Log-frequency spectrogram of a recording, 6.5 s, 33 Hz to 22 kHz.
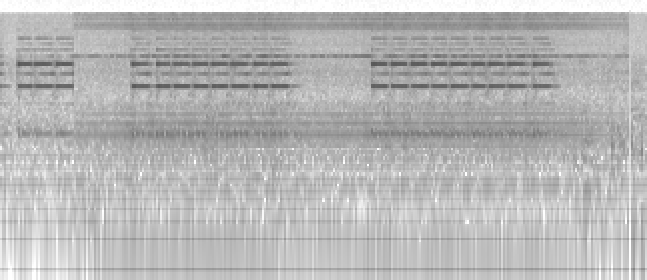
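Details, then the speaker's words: Bursts of rapid, high electronic beeps over a low room hum as the standby button is pressed on a CO2 fractional laser system after setting parameters, signalling the laser is ready to fire: laser ready beep. "Klik tombol standby yang menandakan pasal siap ditembakkan"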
